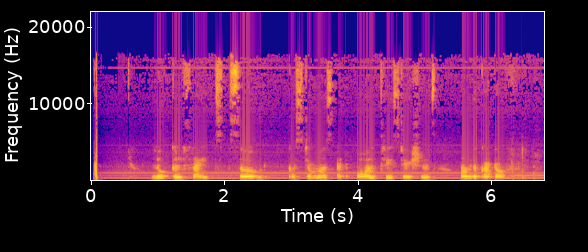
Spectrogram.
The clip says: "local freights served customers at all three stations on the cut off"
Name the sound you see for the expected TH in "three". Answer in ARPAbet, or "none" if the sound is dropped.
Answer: T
